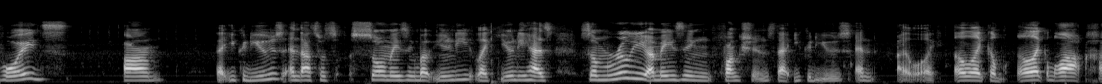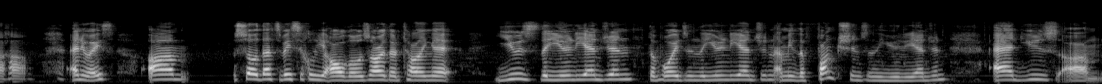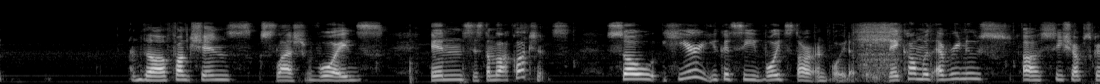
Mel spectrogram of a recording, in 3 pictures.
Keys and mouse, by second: 7.1 click, 7.6 click, 8.3 click, 9.5 click, 9.9 click, 31.4 click, 31.6 click, 32.2 click.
